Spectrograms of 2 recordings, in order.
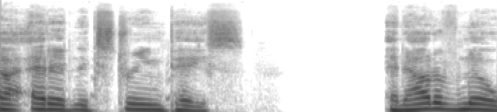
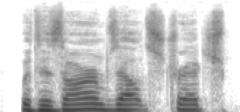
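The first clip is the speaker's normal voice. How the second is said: ordinary delivery, nothing marked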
